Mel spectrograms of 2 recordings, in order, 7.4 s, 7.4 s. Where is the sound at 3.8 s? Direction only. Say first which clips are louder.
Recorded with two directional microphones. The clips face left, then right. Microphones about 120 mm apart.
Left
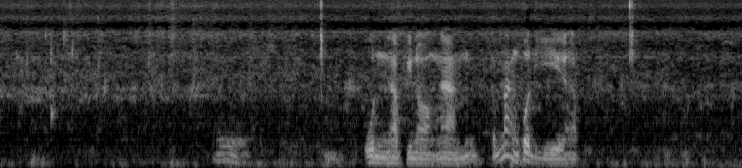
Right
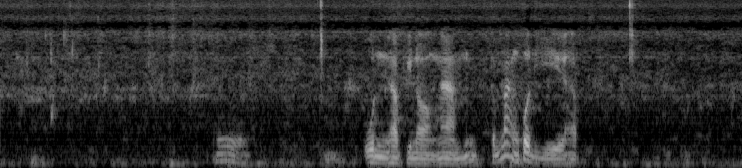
Right 2 dB; 25° right (ahead or behind).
